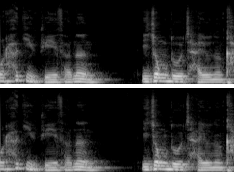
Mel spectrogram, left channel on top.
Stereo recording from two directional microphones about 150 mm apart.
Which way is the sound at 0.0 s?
30° left (ahead or behind).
